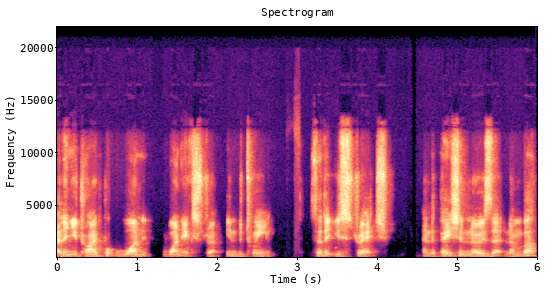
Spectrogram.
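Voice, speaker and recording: Using a medium pitch, a man speaks with ordinary pitch variation. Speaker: dentist, guest lecturer. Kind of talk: lecture Q&A. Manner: fast.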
